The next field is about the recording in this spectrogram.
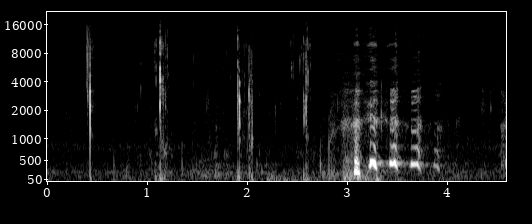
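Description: Someone bites into a crunchy cookie, with several sharp crackling crunches spaced about a second apart, followed by a louder burst of wet, smacking chewing toward the end.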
